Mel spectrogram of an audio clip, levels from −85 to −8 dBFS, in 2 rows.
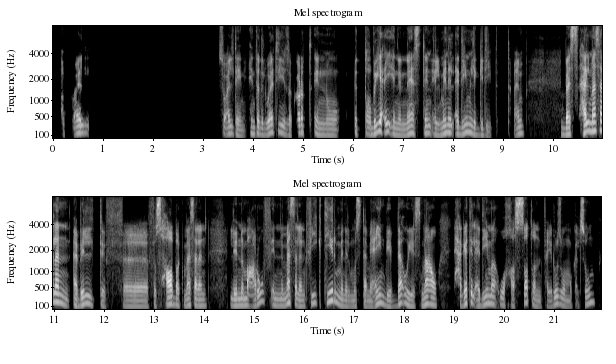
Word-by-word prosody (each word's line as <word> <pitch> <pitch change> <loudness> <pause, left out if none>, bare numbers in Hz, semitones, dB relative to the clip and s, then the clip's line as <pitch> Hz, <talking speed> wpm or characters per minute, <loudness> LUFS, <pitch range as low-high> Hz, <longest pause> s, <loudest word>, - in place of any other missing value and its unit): طب - - -16
سؤال 140 +3 -5 2.6
سؤال 130 +2 -5
تاني، 100 -7 -9
أنت 135 0 -4
دلوقتي 140 +5 -5
ذكرت 145 +7 -6
إنه 110 -5 -8 0.3
الطبيعي 135 +5 -1
إن 120 -2 -7
الناس 120 +7 +3
تنقل 140 -6 -6
من 140 +5 -3
القديم 145 +2 -4
للجديد 110 - -9 0.4
تمام؟ 135 +2 -7 0.8
بس 125 +1 +9
هل 150 +5 +5
مثلًا 180 -6 +5
قابلت 130 +3 -4
في 105 -1 -6
في - - -13
أصحابك 135 -3 +6
مثلًا 120 -1 0 0.5
لأنه 120 0 -4
معروف 145 - -4
إن 120 -3 -10
مثلًا 125 -7 +4
في 155 +8 -7
كثير 190 +4 -3
من 120 - -9
المستمعين 105 +7 -3
يبدأوا 130 - -4
يسمعوا 125 +5 0 0.3
الحاجات - - -1
القديمة 140 +5 -5
وخاصة 130 -3 +4
فيروز 140 +9 -9
وأُم 110 -6 -13
كلثوم 150 - -2
130 Hz, 110 wpm, -26 LUFS, 115-150 Hz, 2.6 s, بس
